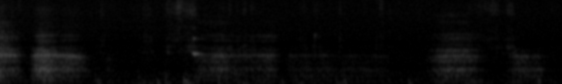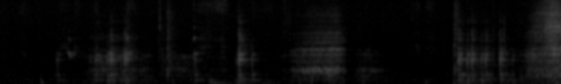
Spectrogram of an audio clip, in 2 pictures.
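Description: Near silence, with faint scattered strokes of a marker writing on a flip chart and soft breathing.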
